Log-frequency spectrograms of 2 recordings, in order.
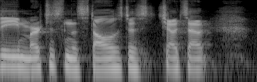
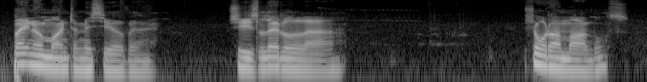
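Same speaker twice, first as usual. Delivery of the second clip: speaking in a lowered voice; 5 semitones lower than usual. The game master voices a merchant speaking to a player's character: lower voice. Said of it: "in a in a lower voice just goes".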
